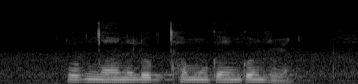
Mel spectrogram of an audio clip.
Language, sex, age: Swati, male, 24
